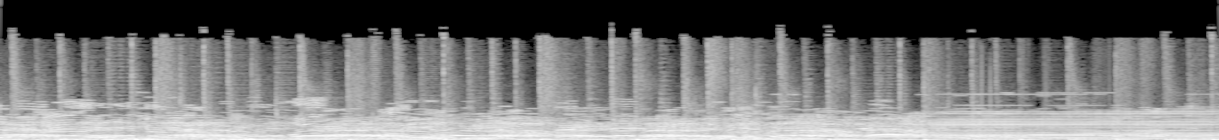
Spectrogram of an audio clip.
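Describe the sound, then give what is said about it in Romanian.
A loud protest crowd at Cotroceni boos and shouts continuously at President Klaus Iohannis as he tries to talk with them, a dense roar of many voices with rising and falling jeers and no break for the whole stretch. “La Cotroceni, președintele Klaus Iohannis a încercat să stea de vorbă cu contestatarii săi, a fost însă huiduit.”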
